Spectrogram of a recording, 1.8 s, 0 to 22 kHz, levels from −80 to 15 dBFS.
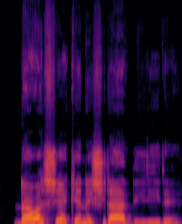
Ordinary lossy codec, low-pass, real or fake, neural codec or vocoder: none; none; fake; vocoder, 44.1 kHz, 128 mel bands, Pupu-Vocoder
